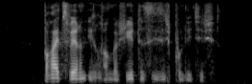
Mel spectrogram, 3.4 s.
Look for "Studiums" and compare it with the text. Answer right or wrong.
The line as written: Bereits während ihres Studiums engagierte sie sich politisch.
wrong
